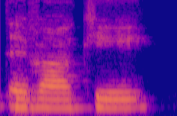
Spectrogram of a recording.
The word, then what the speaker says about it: Devaki: Am I pronouncing her name correctly, Yeah, Maharaj? Devaki, yeah, Devaki.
